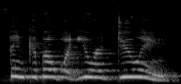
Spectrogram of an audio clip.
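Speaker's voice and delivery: high, loud pleading cry. Acted. Miss Catherine cries out to the mob, high and loud. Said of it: "cried Miss Catherine".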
